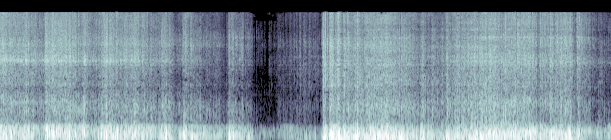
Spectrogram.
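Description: A small blue plastic scrub brush with white nylon bristles is held near the mic while fingers flick the bristle tips. This makes rapid, crackling snaps, heavy in low rumble, in a continuous run. It pauses for about half a second, then resumes.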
